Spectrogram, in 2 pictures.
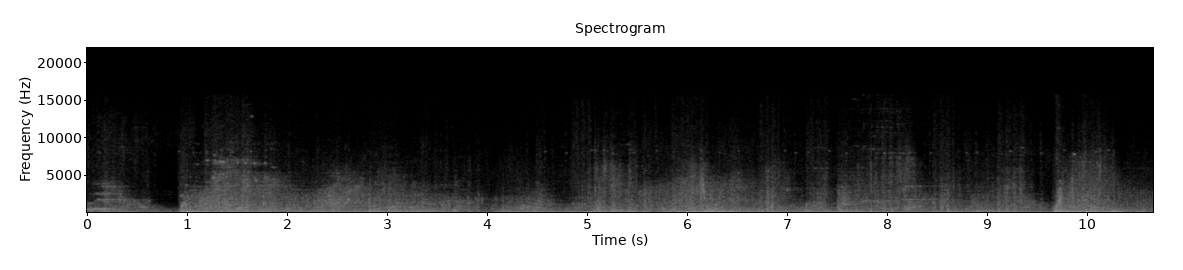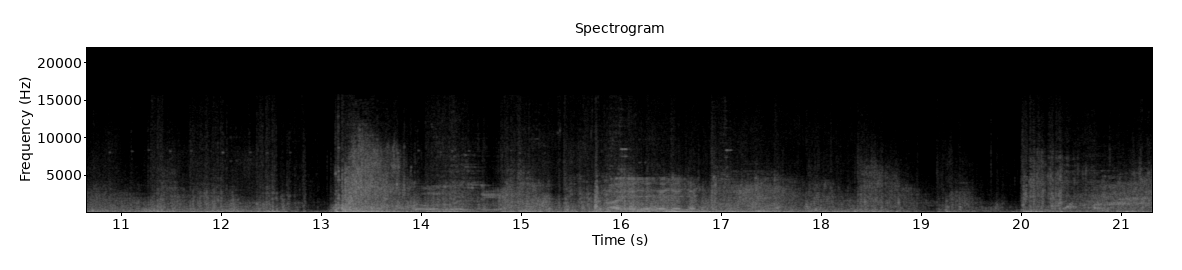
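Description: Game explosions boom with heavy thuds.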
